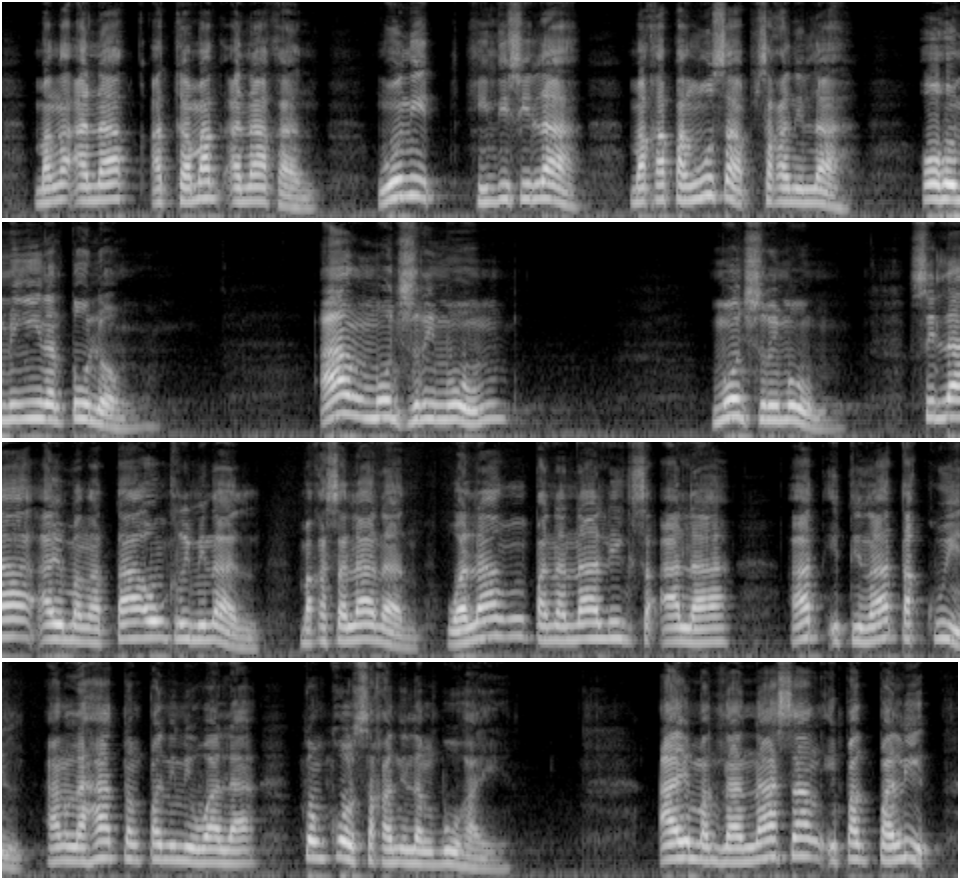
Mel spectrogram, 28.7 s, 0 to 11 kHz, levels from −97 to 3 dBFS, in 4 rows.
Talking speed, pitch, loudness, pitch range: 85 wpm, 185 Hz, -21 LUFS, 160-205 Hz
